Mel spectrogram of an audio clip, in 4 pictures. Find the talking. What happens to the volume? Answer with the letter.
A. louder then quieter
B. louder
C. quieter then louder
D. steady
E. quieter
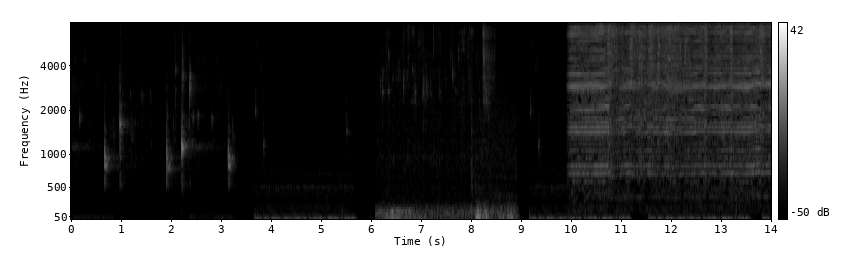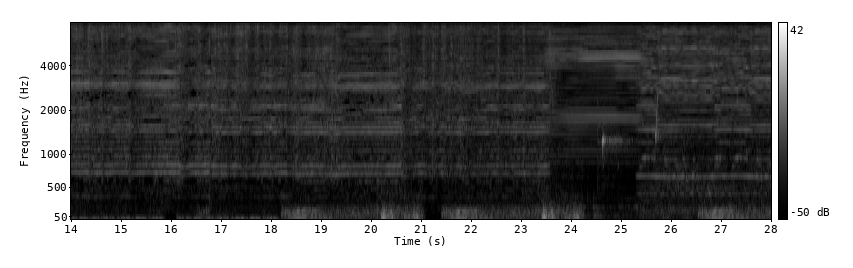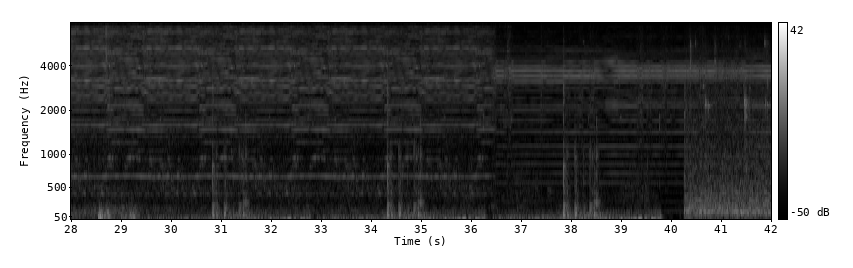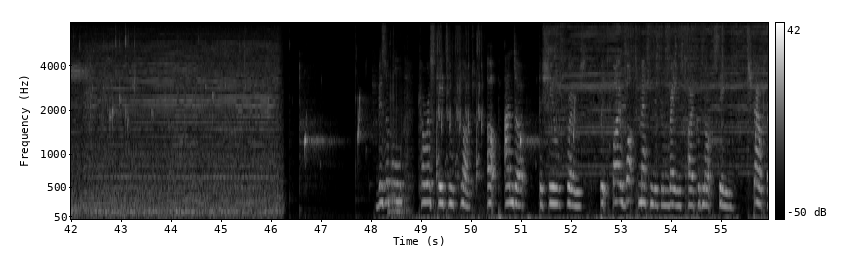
D.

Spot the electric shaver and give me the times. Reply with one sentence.
You can hear the electric shaver from 9.9 to 46.2 s and from 51.5 to 55.9 s.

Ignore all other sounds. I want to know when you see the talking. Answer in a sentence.
You can hear the talking from 48.1 to 55.9 s.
